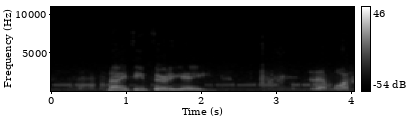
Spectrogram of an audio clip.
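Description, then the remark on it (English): A steady high-pitched tone keys on and off in short and long pulses, like Morse code beeps, running faintly underneath a man's voice talking throughout. “Is that Morse code coming in? Yeah, that's Morse code.”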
